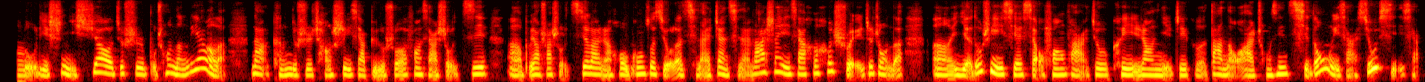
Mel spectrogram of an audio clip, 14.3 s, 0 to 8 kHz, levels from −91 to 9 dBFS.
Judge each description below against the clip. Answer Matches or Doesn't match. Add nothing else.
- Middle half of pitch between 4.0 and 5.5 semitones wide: Doesn't match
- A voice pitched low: Doesn't match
